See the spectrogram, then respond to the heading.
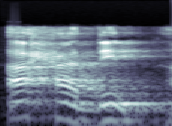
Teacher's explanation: حمزہ اقصی حلق سے، حا وسط حلق سے ادا کریں گے، دونوں کو جلدی پڑھنا ہے.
